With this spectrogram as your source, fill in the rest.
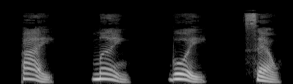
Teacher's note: Nessas palavras, o som final funciona como semivogal.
